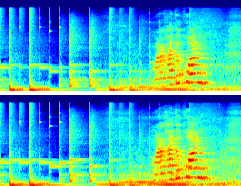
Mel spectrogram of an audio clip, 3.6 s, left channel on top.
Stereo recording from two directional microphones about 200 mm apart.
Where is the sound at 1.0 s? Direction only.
Centre (ahead or behind).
